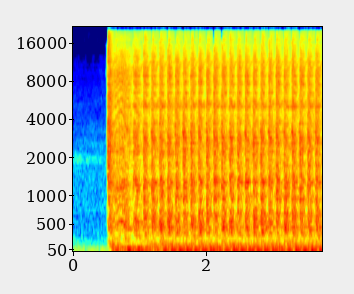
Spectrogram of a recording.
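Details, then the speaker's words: First start attempt of a freshly rebuilt LS1 (Crow cam, new pistons and rings) from a 2001 Holden SS Commodore, swapped into a 1978 Corvette. Even cranking at about three beats per second but it never fires: the crank sensor plug was on the wrong sensor, so the PCM got no crank signal. "So when we were trying to start it, the crank sensor plug was in the wrong sensor, so it was sending no crank signal to the PCM. So the PCM had no idea the engine was turning. So that's why it wasn't firing."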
